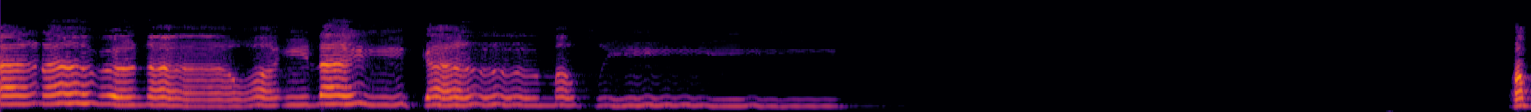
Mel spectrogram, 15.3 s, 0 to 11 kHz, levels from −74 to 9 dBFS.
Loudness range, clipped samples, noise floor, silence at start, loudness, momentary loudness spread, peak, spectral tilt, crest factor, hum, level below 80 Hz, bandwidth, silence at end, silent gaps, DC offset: 20 LU; under 0.1%; -81 dBFS; 0 s; -22 LUFS; 21 LU; -4 dBFS; -6.5 dB/octave; 22 dB; none; -88 dBFS; 6.2 kHz; 0 s; 9.65-13.80 s, 14.12-14.16 s, 14.25-15.05 s; under 0.1%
